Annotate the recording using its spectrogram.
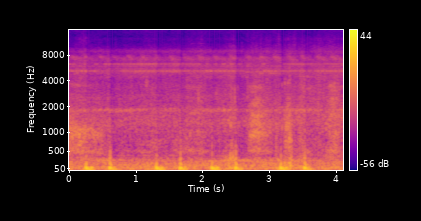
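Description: Low, regular heartbeat-like thumping, about three beats a second, running under the scene as a suspense sound effect, with faint rustling of grass around the third second.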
